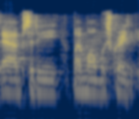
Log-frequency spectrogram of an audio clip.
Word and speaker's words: Abcde: is AB City yes I know it's ABCDE but it's pronounced AB City my mom was crazy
